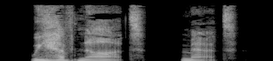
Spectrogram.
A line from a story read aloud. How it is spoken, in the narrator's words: I said firmly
